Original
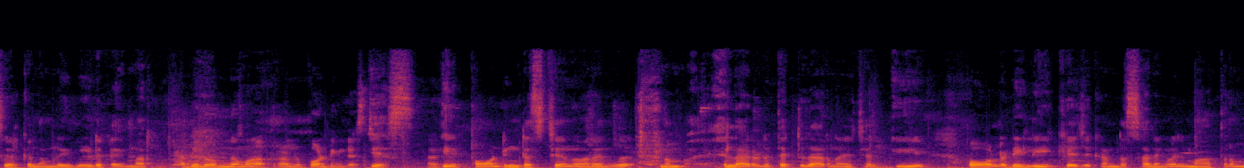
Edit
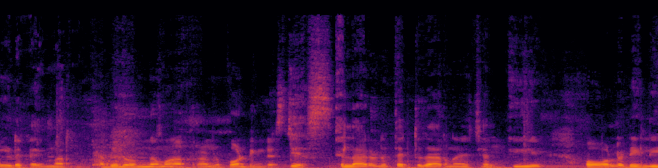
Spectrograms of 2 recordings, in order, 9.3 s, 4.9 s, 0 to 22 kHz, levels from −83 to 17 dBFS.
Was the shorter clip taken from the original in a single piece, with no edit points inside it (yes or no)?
no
